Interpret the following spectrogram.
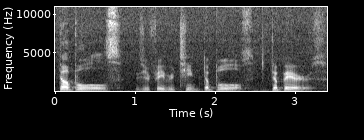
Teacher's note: the dental fricatives become a D. So if you're in Chicago, you'll see these stickers on cars and signs that say Da Bulls or Da Bears.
